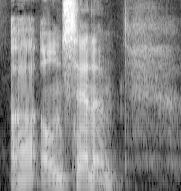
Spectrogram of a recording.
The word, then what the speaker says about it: Senna: Did I pronounce that right, Senna? Senna, perfectly.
